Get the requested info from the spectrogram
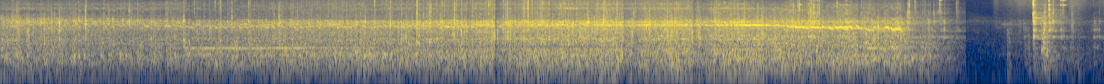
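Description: Plastic wheels of children's pedal tractors and a small hay trailer crunching and rattling over gravel, with a thin high squeak running through it. The sound stops abruptly about nine and a half seconds in, leaving a few light knocks.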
